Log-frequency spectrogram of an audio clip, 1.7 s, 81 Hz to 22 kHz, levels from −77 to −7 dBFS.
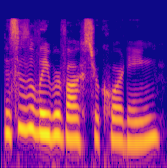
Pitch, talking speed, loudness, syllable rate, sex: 230 Hz, 180 wpm, -17 LUFS, 5.7 syllables/s, female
